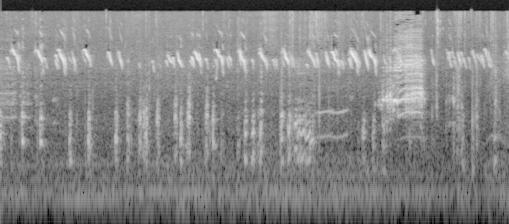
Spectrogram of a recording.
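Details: Several young chicks chirp steadily, sharp high peeps repeated in quick succession. Lower soft knocks run underneath, and a loud rushing noise comes near the end.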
